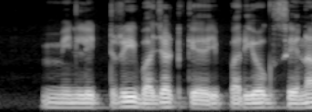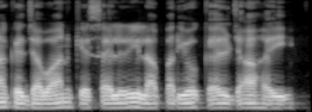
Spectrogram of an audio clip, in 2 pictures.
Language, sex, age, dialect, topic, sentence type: Magahi, male, 25-30, Western, banking, statement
